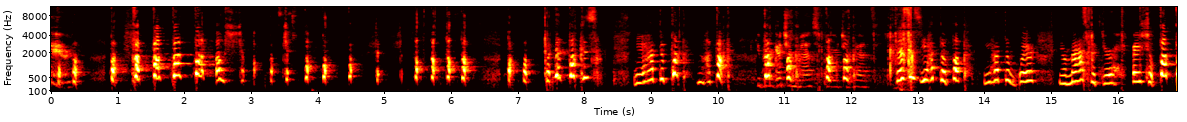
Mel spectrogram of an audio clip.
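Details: Tourette syndrome vocal tics with coprolalia: bursts of repeated involuntary swearing and words as the tics flare up.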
